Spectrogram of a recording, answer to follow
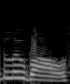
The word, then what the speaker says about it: BLOOB-ALLZ: I'll spell it for you. BLOOB-ALLZ. It's pronounced blue balls.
